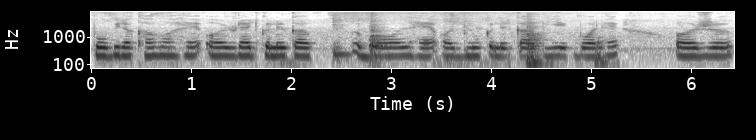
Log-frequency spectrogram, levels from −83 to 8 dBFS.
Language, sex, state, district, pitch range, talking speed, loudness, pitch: Hindi, female, Himachal Pradesh, Shimla, 205-215 Hz, 195 wpm, -16 LUFS, 210 Hz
